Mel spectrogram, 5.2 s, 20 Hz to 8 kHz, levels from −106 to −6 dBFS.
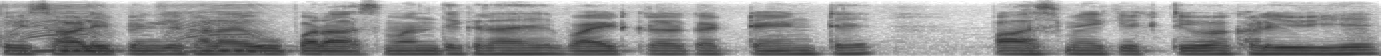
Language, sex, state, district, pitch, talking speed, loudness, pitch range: Hindi, male, Bihar, East Champaran, 115 Hz, 265 wpm, -30 LUFS, 110-115 Hz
